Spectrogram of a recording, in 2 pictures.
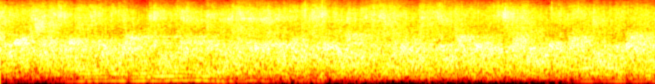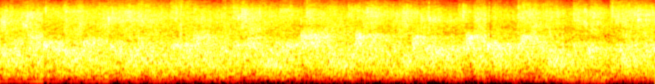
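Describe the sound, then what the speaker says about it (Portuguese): A church congregation applauds Jesus in loud, dense, sustained clapping, with voices rising beneath it. "Vamos aplaudir Jesus."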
